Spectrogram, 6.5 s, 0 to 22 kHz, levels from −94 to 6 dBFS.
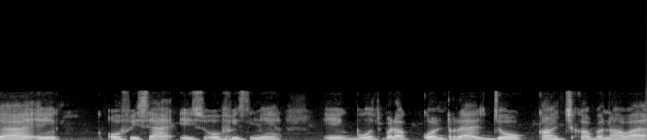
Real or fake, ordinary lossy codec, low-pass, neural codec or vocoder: fake; none; none; codec, 16 kHz, 8 kbps, FunCodec, trained on LibriTTS, 25 frames a second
